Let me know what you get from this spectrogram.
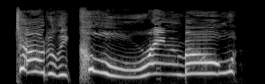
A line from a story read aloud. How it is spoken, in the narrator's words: squeaked Scootaloo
